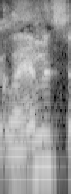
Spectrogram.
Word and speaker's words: Glamis: Glamis, did I say it right? – Yeah.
